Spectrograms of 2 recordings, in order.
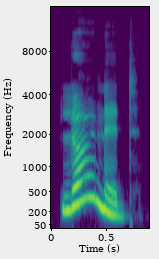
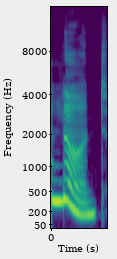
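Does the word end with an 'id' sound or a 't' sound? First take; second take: id; t. First: The word is two syllables ending in id. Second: The word is one syllable ending in t. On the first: It is a describing word. "We pronounce it as learned, to rhyme with created" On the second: It is an action word. "action word"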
